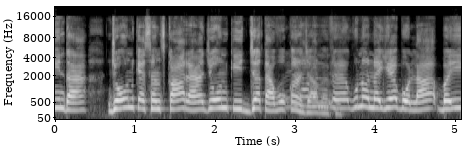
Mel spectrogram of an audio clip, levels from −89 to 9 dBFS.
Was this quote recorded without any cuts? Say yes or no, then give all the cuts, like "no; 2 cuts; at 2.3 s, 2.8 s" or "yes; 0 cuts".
no; 1 cut; at 3.4 s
